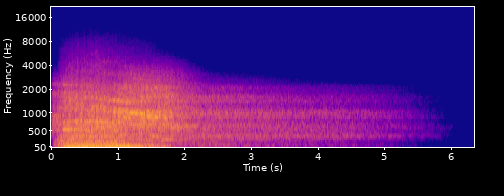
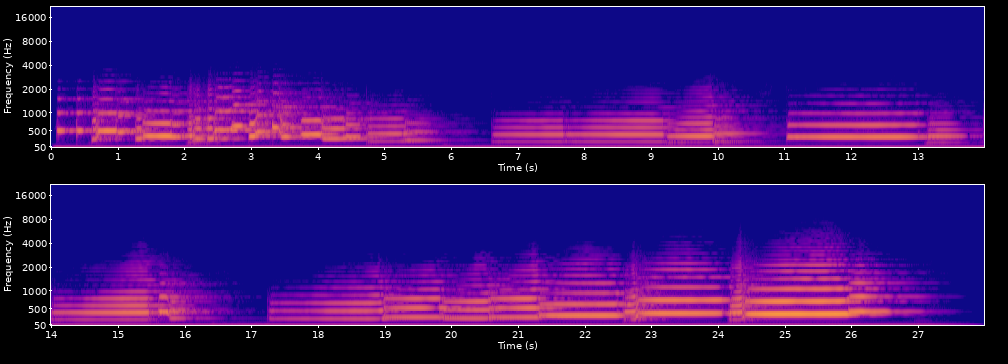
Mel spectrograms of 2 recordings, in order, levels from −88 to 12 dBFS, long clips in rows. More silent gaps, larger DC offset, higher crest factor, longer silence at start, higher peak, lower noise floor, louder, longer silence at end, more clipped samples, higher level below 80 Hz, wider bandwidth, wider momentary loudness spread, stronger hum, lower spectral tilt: neither; second, under 0.1% vs 0.6%; about the same, 16 dB vs 18 dB; about the same, 0 s vs 0.1 s; first, 0 dBFS vs -8 dBFS; first, -74 dBFS vs -67 dBFS; first, -13 LUFS vs -24 LUFS; first, 2.8 s vs 0 s; neither; first, -20 dBFS vs -70 dBFS; first, 5.6 kHz vs 3.8 kHz; about the same, 23 LU vs 21 LU; neither; about the same, -9 dB/octave vs -9 dB/octave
